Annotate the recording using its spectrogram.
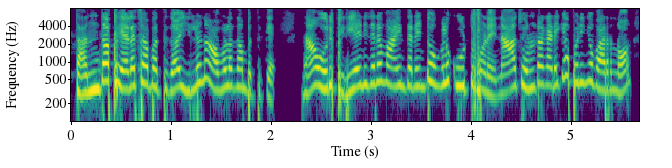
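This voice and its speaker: Here a squeaky, rapid voice, shifted in pitch, brings to life a cartoon village woman who overpaid at a hotel. Sharp-tongued, she wails and complains as she scolds.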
